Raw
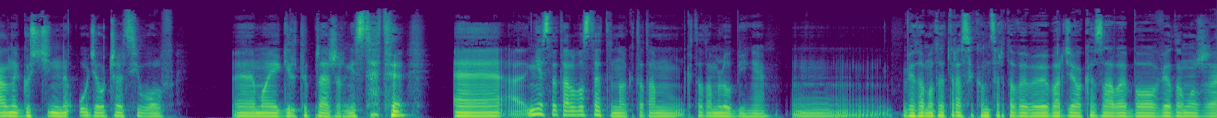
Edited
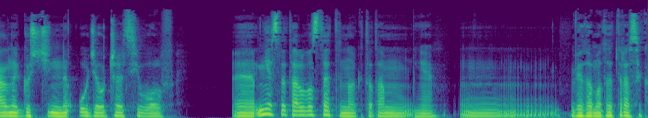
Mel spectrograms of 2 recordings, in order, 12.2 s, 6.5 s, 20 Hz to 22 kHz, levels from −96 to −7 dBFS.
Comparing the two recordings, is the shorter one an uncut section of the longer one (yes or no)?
no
